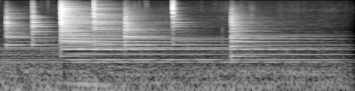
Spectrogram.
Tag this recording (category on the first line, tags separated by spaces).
Sound effects > Objects / House appliances
Junkyard scrape Clank tube Ambience Dump Clang Perc Bang FX Environment SFX dumping Junk waste rubbish Robot Smash dumpster Foley Metal Robotic Machine rattle garbage trash Atmosphere Metallic Percussion Bash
